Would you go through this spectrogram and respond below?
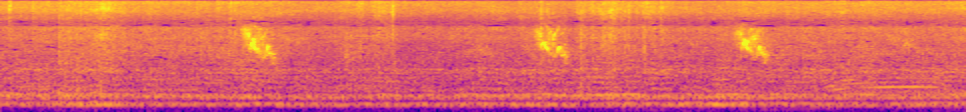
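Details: Feral honey bee colony with worker bees coming and going: a dense, continuous low buzzing hum, with three quick fly-by swishes of passing bees.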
